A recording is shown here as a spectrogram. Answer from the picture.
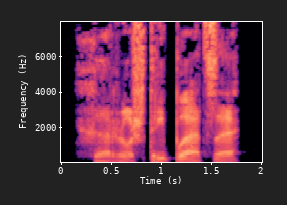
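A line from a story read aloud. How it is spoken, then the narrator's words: Nervous hiss under breath. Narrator (Russian): начиная нервничать, прошипел под нос Солянка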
